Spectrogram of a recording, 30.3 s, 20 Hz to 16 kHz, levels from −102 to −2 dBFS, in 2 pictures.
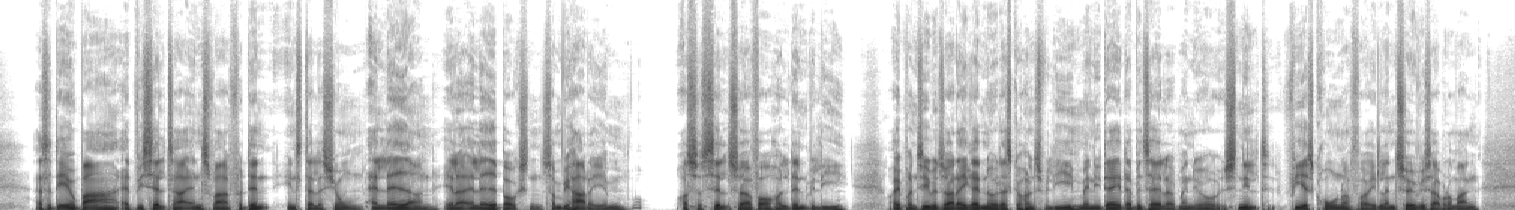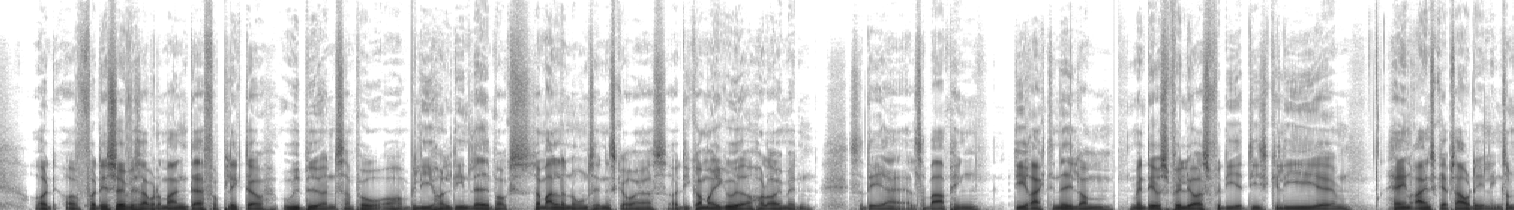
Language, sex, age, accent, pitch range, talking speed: Danish, male, 40-59, native, 85-105 Hz, 230 wpm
